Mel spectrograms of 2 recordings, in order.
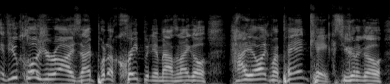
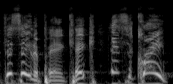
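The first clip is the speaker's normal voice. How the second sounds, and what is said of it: High-pitched imitation of another person. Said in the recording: “you're gonna say it high like that. That's how your voice is gonna”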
